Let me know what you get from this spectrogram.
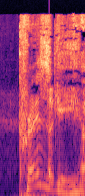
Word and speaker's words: Kresge: And let me get his name right. Is it Kresge? Krage? – S. Kresge. – Kresge. Okay, it looks like Kresge, doesn't it?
